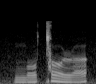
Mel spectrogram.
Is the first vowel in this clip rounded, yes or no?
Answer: yes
